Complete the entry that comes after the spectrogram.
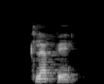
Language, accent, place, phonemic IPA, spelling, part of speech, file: French, France, Lyon, /kla.pe/, claper, verb, LL-Q150 (fra)-claper.wav
- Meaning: 1. to clap; to clack (make a clapping noise) 2. to eat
